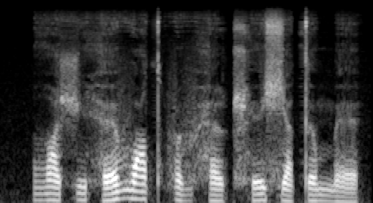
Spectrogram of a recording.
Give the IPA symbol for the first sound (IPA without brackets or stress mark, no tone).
ðˤ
